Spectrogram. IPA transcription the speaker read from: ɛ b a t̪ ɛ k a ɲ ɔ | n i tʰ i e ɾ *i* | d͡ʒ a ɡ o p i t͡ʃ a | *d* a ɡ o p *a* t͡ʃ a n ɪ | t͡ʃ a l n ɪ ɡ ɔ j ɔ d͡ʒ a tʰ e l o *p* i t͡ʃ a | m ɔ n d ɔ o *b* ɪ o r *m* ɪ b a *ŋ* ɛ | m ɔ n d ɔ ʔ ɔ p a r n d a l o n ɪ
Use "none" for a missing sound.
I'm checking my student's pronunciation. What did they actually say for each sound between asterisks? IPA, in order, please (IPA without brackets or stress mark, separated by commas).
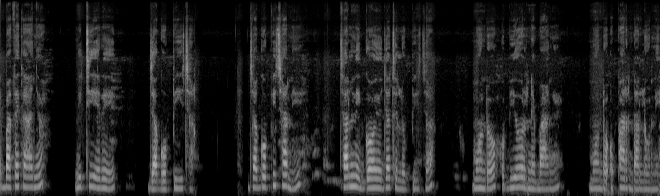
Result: e, d͡ʒ, i, p, b, n, ŋ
